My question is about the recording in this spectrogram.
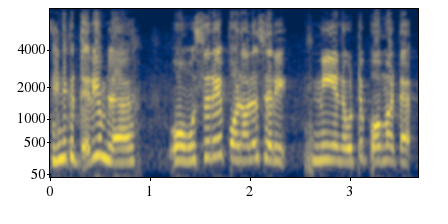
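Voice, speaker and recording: A woman's voice: fairly high pitch, fairly even intonation, a little fast, a bit bright, close to an everyday voice. A woman voicing a devoted young village man in a cartoon, earnest and protective. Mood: coaxing. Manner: earnest and pleading, scolds then reassures. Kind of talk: cartoon dialogue acting.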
